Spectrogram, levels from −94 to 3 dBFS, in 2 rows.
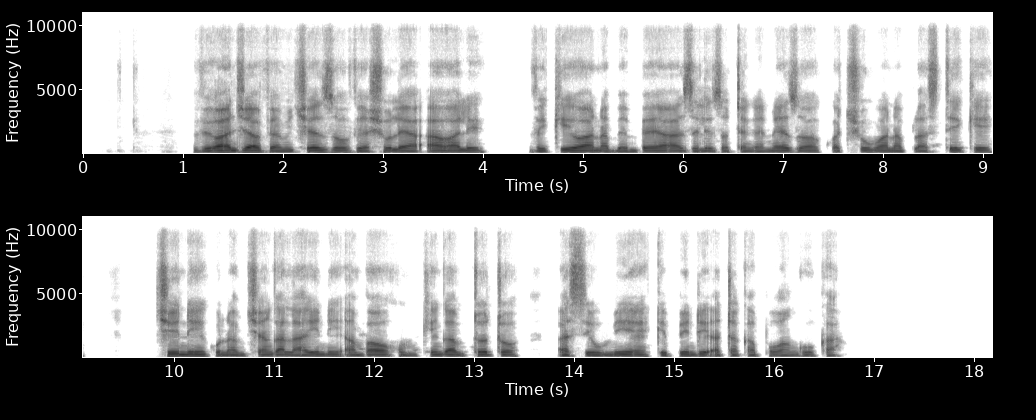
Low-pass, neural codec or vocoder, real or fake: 9.9 kHz; vocoder, 22.05 kHz, 80 mel bands, WaveNeXt; fake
